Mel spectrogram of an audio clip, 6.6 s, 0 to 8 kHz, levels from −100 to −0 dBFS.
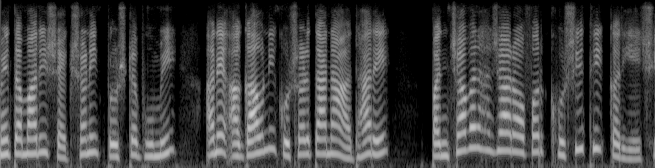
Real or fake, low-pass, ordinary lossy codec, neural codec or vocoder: real; 7.2 kHz; Opus, 16 kbps; none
